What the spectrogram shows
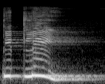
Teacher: त का उच्चारण बहुत फास्ट हो गया, ल का उच्चारण देखो स्लो हो गया। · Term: ई की मात्रा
